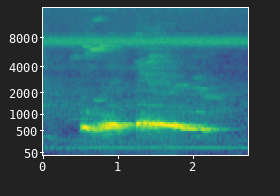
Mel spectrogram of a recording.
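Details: Zebra dove with one long, soft, level coo, smooth and hollow, swelling then fading over about two seconds against a faint steady hum.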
